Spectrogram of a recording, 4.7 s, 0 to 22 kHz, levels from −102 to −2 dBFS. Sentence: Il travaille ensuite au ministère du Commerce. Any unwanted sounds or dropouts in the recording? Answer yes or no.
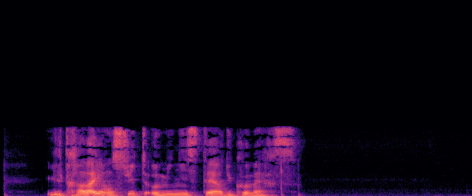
no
